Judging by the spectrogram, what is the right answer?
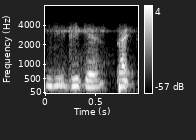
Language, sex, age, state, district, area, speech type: Urdu, female, 18-30, Uttar Pradesh, Mau, urban, conversation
